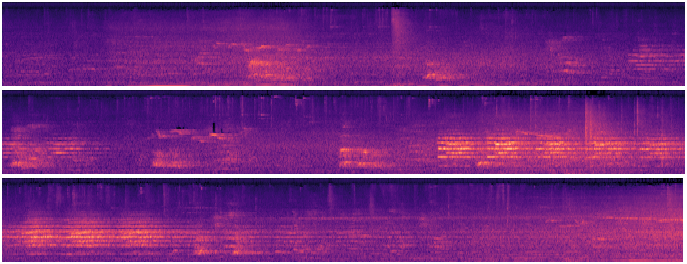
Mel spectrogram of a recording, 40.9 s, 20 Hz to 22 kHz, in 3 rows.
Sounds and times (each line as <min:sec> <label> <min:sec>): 0:00.0 People talking 0:09.3
0:00.0 cars 0:40.9
0:04.5 dogs 0:06.7
0:08.4 dogs 0:09.5
0:10.7 People talking 0:40.9
0:13.8 dogs 0:14.7
0:16.5 birds 0:19.4
0:16.6 dogs 0:19.2
0:20.3 dogs 0:21.9
0:30.6 dogs 0:33.9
